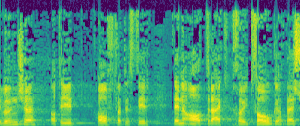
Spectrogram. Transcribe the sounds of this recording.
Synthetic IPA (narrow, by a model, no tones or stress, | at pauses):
ɪʋɵnʃəʔɔd̥̪əɪhɔfːəd̥ɑsd̥ɪːɾ | d̥ɛnəʔɑːt̪ɾæːkχœʏt̪fɔlɡəbɛʃ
